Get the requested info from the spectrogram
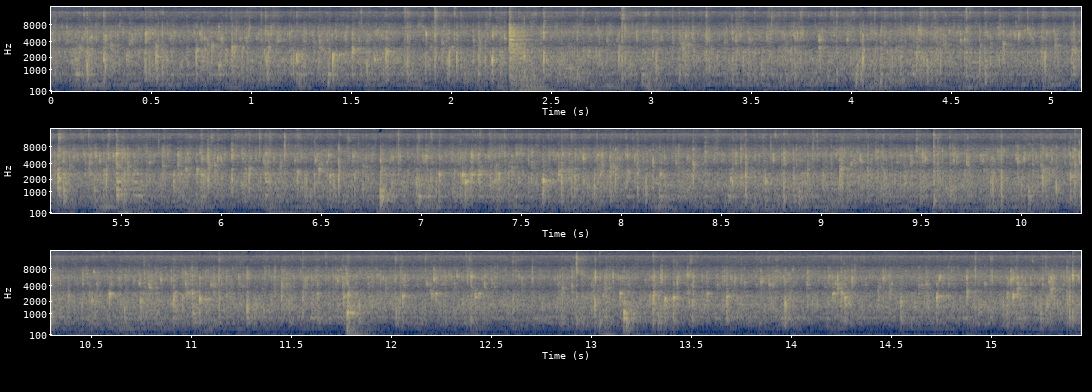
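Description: Pieces of lamb liver sizzling and crackling in hot vegetable oil in a thick-walled cast-iron frying pan. A few sharper clicks come from a slotted metal spatula turning the pieces.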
